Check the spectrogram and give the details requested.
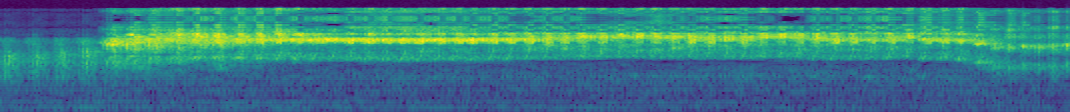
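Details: Master song of a long-tailed shrike filled with copied calls of sparrow, canary, lovebird, kapas tembak and cililin; after a short quiet start, a dense, rapid high-pitched rattling trill runs steadily for over four seconds before sliding down and ending.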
